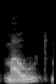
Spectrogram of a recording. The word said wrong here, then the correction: Ma'at: ma'at ma'at ma'at yes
